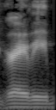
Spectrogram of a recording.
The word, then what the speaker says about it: Grxxy: And then the second verse is Gravy. But I would pronounce it Gravy. But it's spelled G-R-X-X-Y. But I think that's how the kids would spell Gravy.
